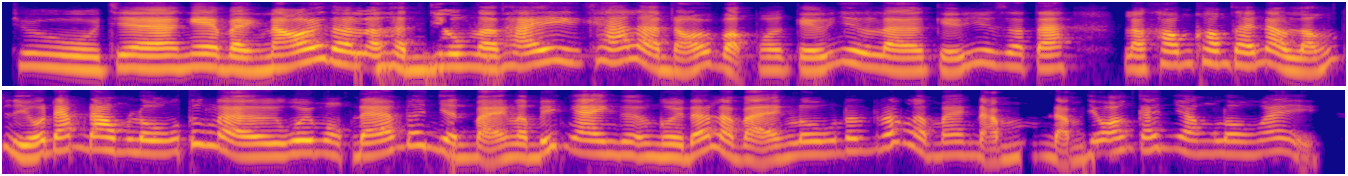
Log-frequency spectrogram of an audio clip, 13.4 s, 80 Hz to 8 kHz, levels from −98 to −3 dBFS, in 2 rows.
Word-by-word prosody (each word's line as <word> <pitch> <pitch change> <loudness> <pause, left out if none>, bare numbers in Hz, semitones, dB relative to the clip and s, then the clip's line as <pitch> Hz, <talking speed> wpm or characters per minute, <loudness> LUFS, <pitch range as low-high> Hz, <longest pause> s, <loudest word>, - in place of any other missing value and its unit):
Chu 225 -5 -3
cha! 215 -1 +5
Nghe 230 +1 +4
bạn 195 -2 +2
nói 280 +10 +7
thôi 275 -3 +5
là 235 -3 +2
hình 205 -3 -2
dung 230 +2 -2
là 210 -2 +4
thấy 285 +6 +2
khá 315 0 0
là 350 - +2
nổi 200 +5 -1
bật 210 -5 -1
là 195 0 -4
kiểu 190 0 0
như 275 0 -2
là 190 -4 +1
kiểu 185 -1 -6
như 280 +1 -8
sao 245 -2 -5
ta? 215 0 +1 0.3
Là 205 -1 -1
không 260 +5 0
không 280 -3 0
thể 250 -2 +2
nào 205 - +2
lẫn 180 - -2
giữa 200 - 0
đám 310 +2 +1
đông 305 -3 +4
luôn, 260 -1 -2
tức 420 - -4
là 215 - +2
nguyên 255 +4 +2
một 230 -4 -8
đám 235 +7 0
đó 385 - -5
nhìn 280 - -4
bạn 190 0 0
là 205 - -1
biết 245 - -3
ngay 255 -5 +1
ng 225 -3 -6
người 205 -1 -2
đó - - 0
là - - 0
bạn 190 - -1
luôn, 240 +2 -5
nó 280 - -4
rất 340 +8 -5
là 315 - -4
mang 230 0 -8
đậm 195 - -5
đậm 210 -4 -6
dấu 255 +5 -3
ấn 290 - -1
cá 300 - -4
nhân 275 -6 -8
luôn 240 -1 -8
ấy. 275 +1 -8
235 Hz, 275 wpm, -21 LUFS, 210-275 Hz, 0.3 s, nói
